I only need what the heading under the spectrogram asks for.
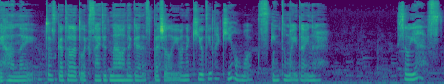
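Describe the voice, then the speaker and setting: A woman's voice: medium pitch, warm tone, natural voice. A woman playing a sassy, flirty diner waitress in an ASMR roleplay, teasing and chatty. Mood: playful, curious.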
